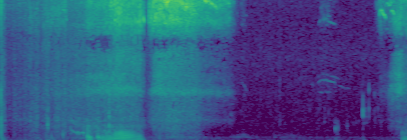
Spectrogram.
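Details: Sleeping pug snoring: a short, rattling, snorting inhale of about one second, followed by a faint hissing wheeze and quiet room tone.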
